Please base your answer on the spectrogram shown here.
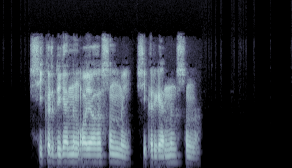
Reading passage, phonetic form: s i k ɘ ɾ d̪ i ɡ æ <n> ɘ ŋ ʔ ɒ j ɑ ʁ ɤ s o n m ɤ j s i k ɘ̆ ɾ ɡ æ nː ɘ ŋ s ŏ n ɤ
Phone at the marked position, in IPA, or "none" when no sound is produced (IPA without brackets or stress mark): nː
